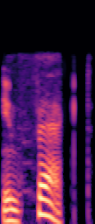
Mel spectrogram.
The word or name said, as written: infect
